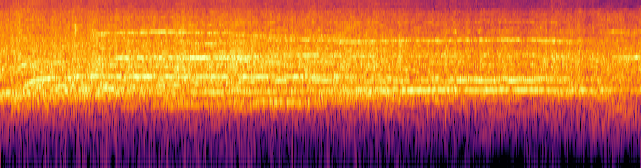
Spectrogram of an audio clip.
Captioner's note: audience applauding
